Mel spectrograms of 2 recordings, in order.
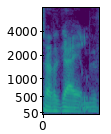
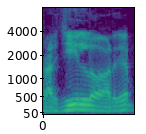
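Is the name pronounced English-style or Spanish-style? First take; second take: English; Spanish. First: The name is pronounced with English sounds. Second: The name is pronounced with Spanish sounds. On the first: This is how it is said in the original version. The speaker calls it right. "pero es Argyle" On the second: This is how Spanish speakers usually say it. The speaker calls it wrong. "Nosotros decimos Argyle"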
